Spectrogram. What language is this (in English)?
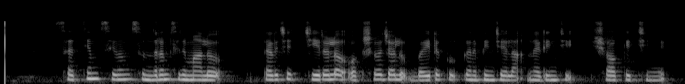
Telugu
